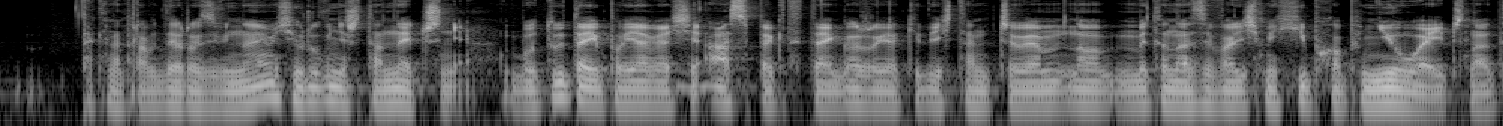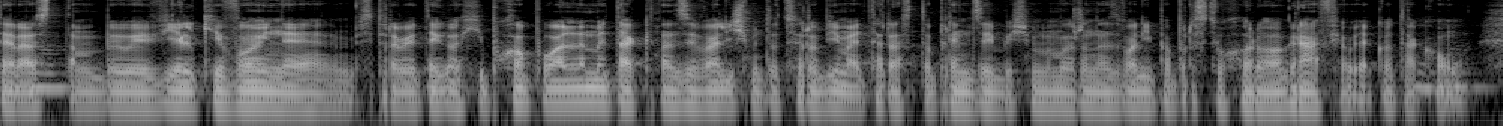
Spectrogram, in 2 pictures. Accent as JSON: {"language": "Polish", "town": "Mońki", "region": "Podlaskie Voivodeship", "country": "Poland", "tie": "born or raised there", "also_born_or_lived": "Warsaw", "said": "Ja urodziłem się w Warszawie, stąd tak naprawdę pochodzę, natomiast wychowałem się na Podlasiu, ponieważ moja mama jest z Podlasia i tam mieszkaliśmy sobie w takiej małej miejscowości Moniki."}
